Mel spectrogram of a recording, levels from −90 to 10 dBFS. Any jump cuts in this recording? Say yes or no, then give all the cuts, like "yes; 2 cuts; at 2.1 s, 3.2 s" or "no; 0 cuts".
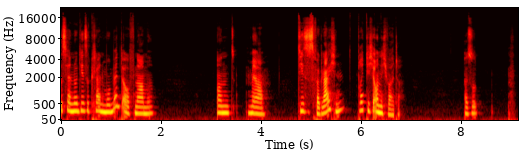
no; 0 cuts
